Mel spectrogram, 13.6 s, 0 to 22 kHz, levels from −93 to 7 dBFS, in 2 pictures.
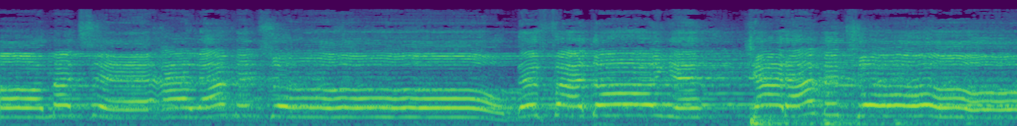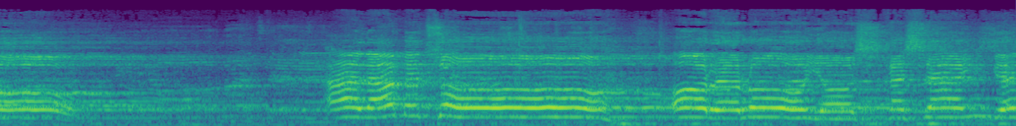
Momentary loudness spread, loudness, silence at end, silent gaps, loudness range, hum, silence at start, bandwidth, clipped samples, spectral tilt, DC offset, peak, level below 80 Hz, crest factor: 16 LU; -12 LUFS; 0 s; none; 5 LU; none; 0 s; 16 kHz; under 0.1%; -2.5 dB/octave; under 0.1%; 0 dBFS; -40 dBFS; 12 dB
